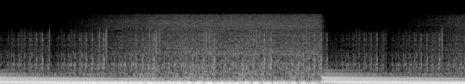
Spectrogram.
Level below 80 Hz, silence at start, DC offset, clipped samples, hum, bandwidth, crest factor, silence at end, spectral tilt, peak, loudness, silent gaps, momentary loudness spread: -10 dBFS; 0 s; under 0.1%; under 0.1%; none; 10 kHz; 8 dB; 0 s; -7.5 dB/octave; 0 dBFS; -11 LUFS; none; 4 LU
